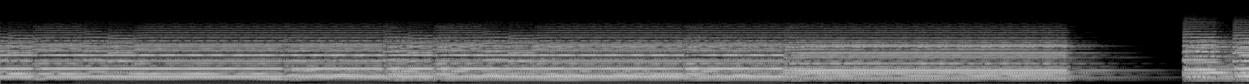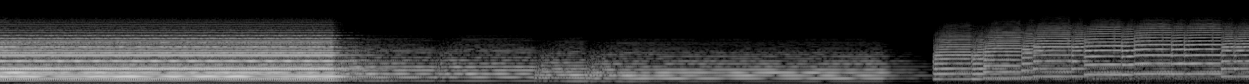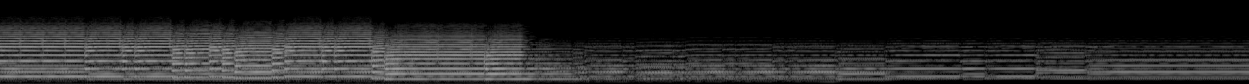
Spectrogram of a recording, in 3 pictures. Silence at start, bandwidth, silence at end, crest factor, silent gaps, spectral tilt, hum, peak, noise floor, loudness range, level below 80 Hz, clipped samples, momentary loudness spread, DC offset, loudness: 0 s; 9.4 kHz; 0 s; 18 dB; none; -4 dB/octave; none; -2 dBFS; -48 dBFS; 15 LU; -68 dBFS; under 0.1%; 18 LU; under 0.1%; -18 LUFS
